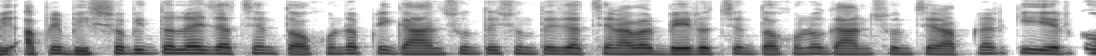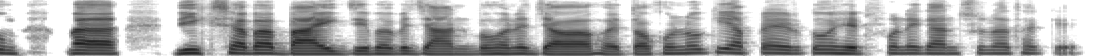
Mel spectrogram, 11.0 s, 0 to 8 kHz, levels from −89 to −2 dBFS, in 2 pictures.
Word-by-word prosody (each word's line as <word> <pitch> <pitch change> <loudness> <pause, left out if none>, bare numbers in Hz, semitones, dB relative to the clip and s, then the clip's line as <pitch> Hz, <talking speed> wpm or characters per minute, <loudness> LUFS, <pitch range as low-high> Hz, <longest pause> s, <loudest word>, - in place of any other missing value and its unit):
আপনি 165 +3 -2
বিশ্ববিদ্যালয়ে 175 +3 +1
যাচ্ছেন, 165 +2 0
তখন 135 +4 -2
আপনি 170 +1 -6
গান 145 0 +2
শুনতে, 165 -1 -4
শুনতে 160 -1 -4
যাচ্ছেন, 150 0 -2
আবার 150 0 +3
বেরোচ্ছেন 150 +1 +2
তখনও 150 +3 -3
গান 140 0 +1
শুনছেন। 150 0 -3
আপনার 170 +2 -6
কি - - -6
এরকম 175 +2 -3 0.3
আ - - +10 0.5
রিক্সা 180 +1 +2
বা 175 - +8
বাইক 145 0 +6
যেভাবে 150 0 +1
যানবাহনে 150 +3 0
যাওয়া 130 0 +4
হয়, 135 -3 -1
তখনও 165 +7 -2
কি 215 - -5
আপনার 180 - -3
এরকম 170 +2 -4
হেডফোনে 170 +2 -1
গান 165 -1 -1
শোনা 170 -1 -5
থাকে? 170 -1 -10
160 Hz, 180 wpm, -21 LUFS, 145-170 Hz, 0.5 s, আ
